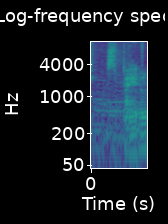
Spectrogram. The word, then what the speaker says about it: Spyro: Spyro, lo he dicho bien.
